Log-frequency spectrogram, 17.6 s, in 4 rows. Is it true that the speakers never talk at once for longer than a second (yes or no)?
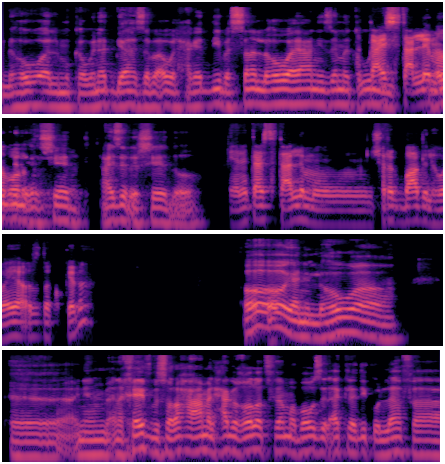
no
